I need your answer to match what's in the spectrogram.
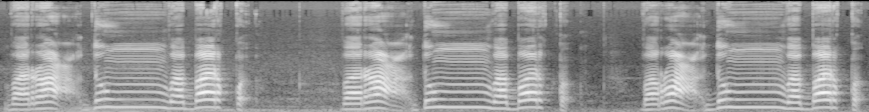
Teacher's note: جب رکے قاف پر تو قاف کو ہم نے قلقلہ کر لینا ہے، جھٹکے سے پڑھ لینا ہے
